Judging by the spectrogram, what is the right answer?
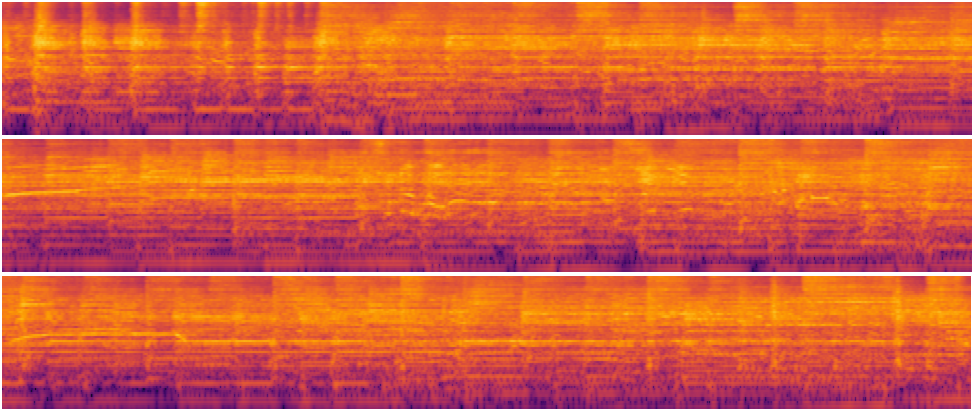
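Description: A live band plays a song, with electric guitars, bass guitar, drums, keyboard, saxophone and trumpet behind a male lead singer who sings through a PA.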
